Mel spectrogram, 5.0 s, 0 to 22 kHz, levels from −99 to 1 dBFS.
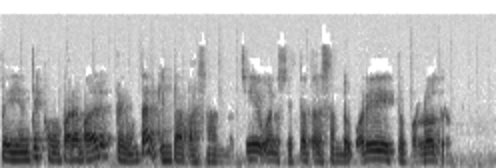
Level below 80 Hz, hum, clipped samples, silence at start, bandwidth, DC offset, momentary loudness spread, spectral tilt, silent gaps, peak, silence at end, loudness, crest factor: -56 dBFS; none; under 0.1%; 0 s; 8.4 kHz; under 0.1%; 8 LU; -8 dB/octave; none; -2 dBFS; 0.45 s; -18 LUFS; 16 dB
